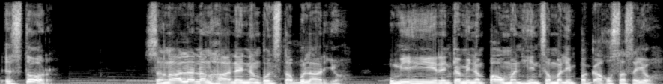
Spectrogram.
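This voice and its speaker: A man's voice: on the high side, a little fast, faint music behind, natural voice. A man playing an authoritative constabulary officer in an audio drama, commanding and formal. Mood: formal, apologetic.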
